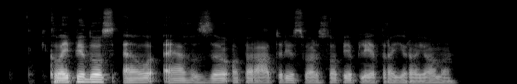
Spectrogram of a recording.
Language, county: Lithuanian, Marijampolė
